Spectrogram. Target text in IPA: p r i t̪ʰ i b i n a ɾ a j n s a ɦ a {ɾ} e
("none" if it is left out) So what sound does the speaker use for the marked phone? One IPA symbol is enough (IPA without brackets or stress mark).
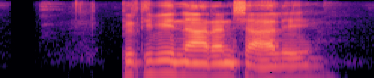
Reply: l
